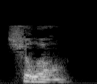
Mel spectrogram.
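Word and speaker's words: shalom (שָׁלוֹם): When we look at these four letters, the shin, it pronounces as sh, the lamed is pronounced like an L, the vav is silent, and the M is pronounced like an M. That's where we get the word shalom.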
